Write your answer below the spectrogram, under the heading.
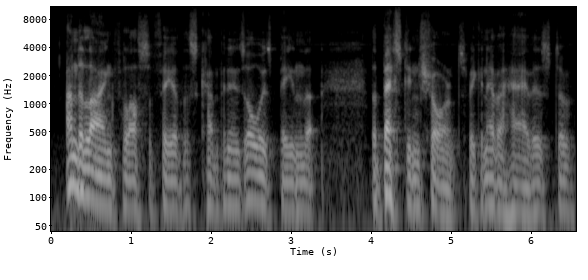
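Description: A man with a British accent talks at a moderate pace with ordinary pitch variation. His pitch is very deep and low. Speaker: loudspeaker company founder. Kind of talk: interview answer. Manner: soft-spoken, humble.

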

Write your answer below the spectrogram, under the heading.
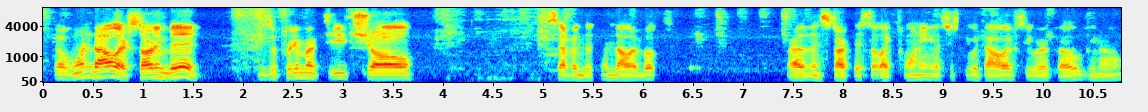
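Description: A man speaks at a moderate pace with ordinary pitch variation, big swings in loudness and long, frequent pauses, in a dry sound with no echo. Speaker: comic auction seller. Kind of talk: live auction stream. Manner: casual, hedging. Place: home room. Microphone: webcam.

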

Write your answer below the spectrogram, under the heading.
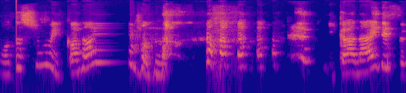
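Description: Her pitch is extremely high, with very wide swings and big changes in loudness. The woman keeps a fairly slow pace. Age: 30s. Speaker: voice actor. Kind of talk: casual variety show talk.

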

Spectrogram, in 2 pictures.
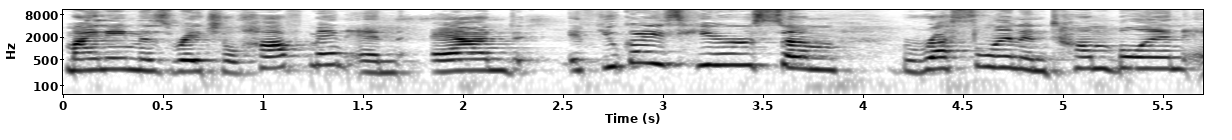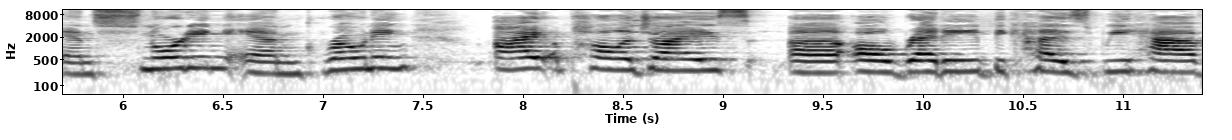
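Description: Very slowly, a woman speaks in a high pitch with ordinary pitch variation. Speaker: magazine host. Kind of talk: casual live stream chat. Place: home room. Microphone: phone near.

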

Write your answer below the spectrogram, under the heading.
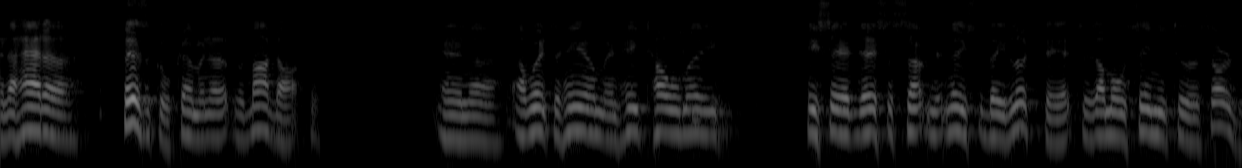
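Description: A man with a Southern US accent speaks at a moderate pace. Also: fairly even intonation. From US South. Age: 80s+. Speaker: church member. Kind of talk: testimony. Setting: church. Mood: earnest, reflective. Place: church.

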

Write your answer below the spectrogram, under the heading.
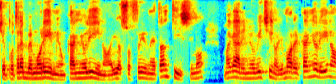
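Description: A man's dark, mellow voice at a very fast pace, with ordinary pitch variation over a quiet background. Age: 50s. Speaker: psychologist; guest. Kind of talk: live video chat interview. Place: home room. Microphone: earbuds.

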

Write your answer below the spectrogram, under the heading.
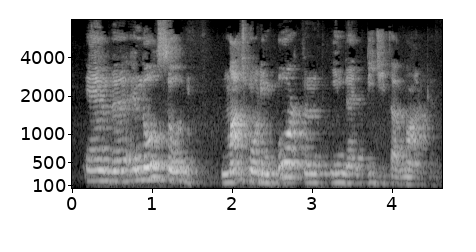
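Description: A man's fairly even intonation carries through audible room echo. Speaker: presenter. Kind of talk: lecture. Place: classroom. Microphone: camera far.

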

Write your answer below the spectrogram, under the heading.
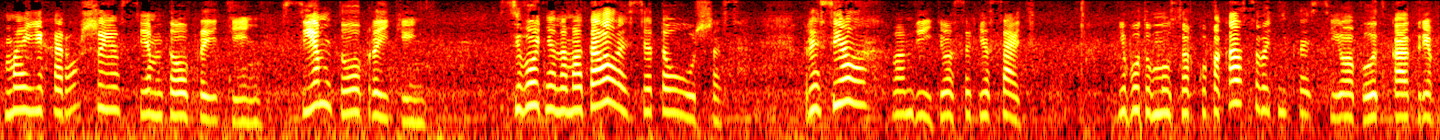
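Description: A woman with a high pitch speaks at a very slow pace, leaving long, frequent pauses, her pitch varying in an ordinary way, in a dry recording with no echo but noticeable background noise. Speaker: vlogger. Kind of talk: casual vlog chat. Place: street. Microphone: phone near.

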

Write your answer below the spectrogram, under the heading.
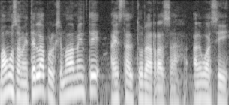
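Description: A man talks at a very fast pace with ordinary pitch variation, his voice dry with no echo over light background noise. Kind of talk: tutorial. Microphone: phone near.

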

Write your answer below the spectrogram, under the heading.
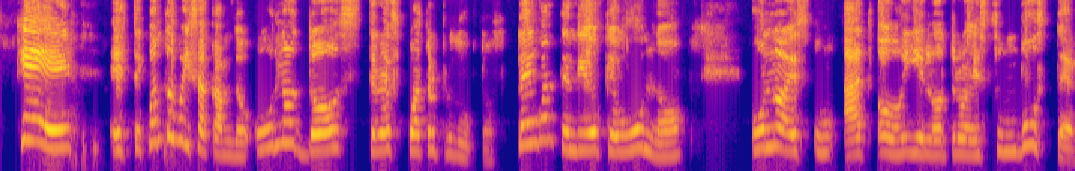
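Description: Against a quiet background, a woman with a high pitch speaks at a fairly slow pace, with lively intonation and an animated tone. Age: 40s. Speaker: beauty vlogger. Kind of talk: makeup tutorial and product review. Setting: home studio. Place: home room.

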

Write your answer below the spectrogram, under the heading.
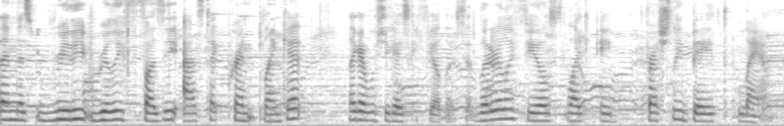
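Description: A woman speaks at a moderate pace with music in the background. Room echo can be heard. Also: big swings in loudness. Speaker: model horse collector vlogger. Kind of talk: casual chat. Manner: animated.

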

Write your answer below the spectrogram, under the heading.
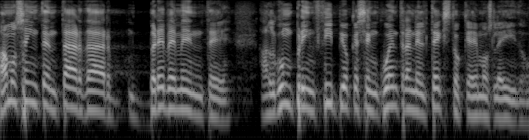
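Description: A man with a fairly high voice talks fairly quickly, and the background stays quiet. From Spain, Madrid (Carabanchel); Madrid, Spain. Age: 50s. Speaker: preacher. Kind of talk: sermon. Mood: warm, humorous, engaging. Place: church. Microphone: handheld.

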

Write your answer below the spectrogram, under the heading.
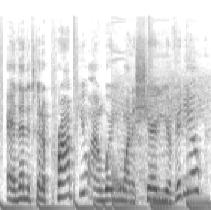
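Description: A man's voice over clear music in the background. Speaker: YouTuber reviewing an app. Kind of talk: tutorial. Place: home room.

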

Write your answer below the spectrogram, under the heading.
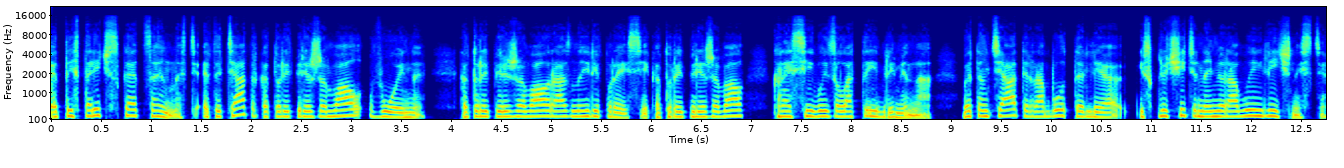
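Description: A woman speaks with monotone, flat intonation and very even loudness at a moderate pace. The sound is dry with no echo, and the background is quiet. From Latvia. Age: 30s. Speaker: theatre director and actress; actress. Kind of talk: panel discussion. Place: stage. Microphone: lapel.

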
